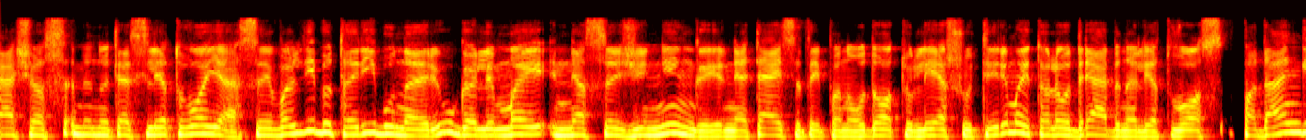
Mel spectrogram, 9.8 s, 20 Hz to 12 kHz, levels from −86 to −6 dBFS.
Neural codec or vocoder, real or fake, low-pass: none; real; 7.2 kHz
